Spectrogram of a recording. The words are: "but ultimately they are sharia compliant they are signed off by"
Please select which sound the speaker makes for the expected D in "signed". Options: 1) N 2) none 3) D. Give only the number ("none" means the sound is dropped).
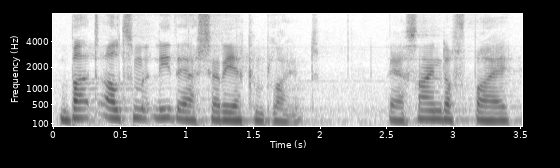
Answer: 3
